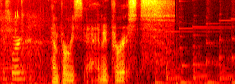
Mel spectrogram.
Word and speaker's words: hemiparesis: so can you try to pronounce this word temporary hemiparesis hemoparesis wait no wait hemiparesis is that one close hemiparesis split on mcgee spelling majorly i can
